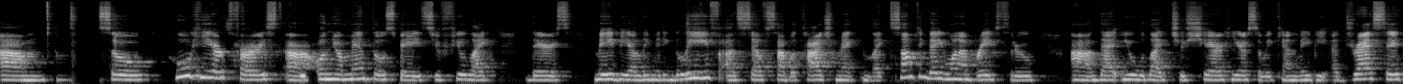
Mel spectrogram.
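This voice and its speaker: Her bright, sharp tone sits at a fairly high pitch, and this woman's pitch varies in an ordinary way. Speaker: wellness coach and former tennis player. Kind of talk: workshop talk. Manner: fast.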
